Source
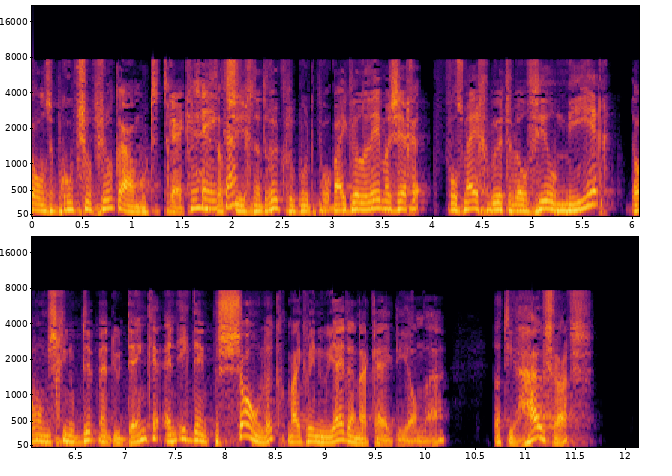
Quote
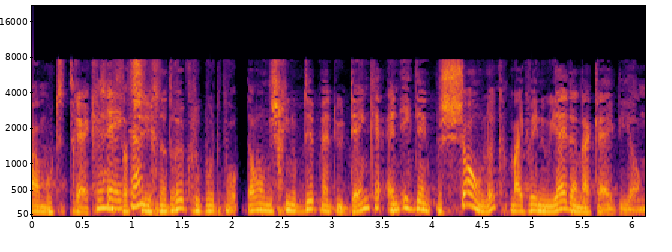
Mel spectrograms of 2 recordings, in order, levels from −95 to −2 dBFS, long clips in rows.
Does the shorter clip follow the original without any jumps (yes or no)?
no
